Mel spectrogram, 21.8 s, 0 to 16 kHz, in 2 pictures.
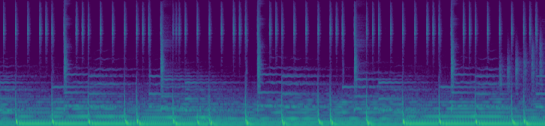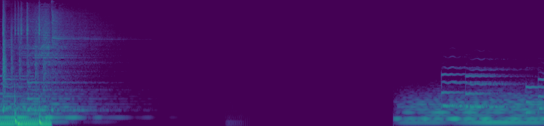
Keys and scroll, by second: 12.3 Escape, 15.5 Delete, 17.7 F3.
